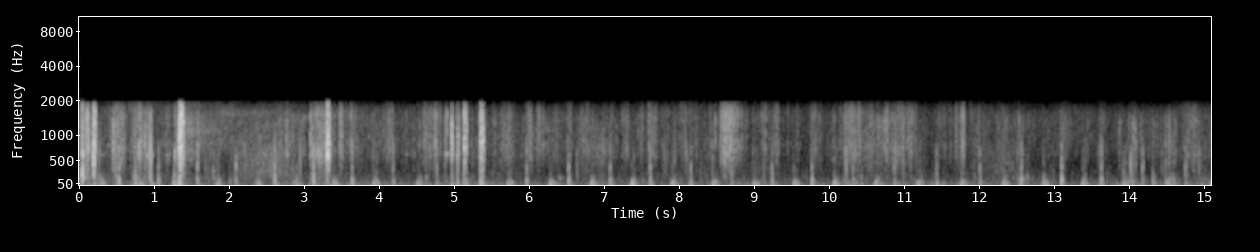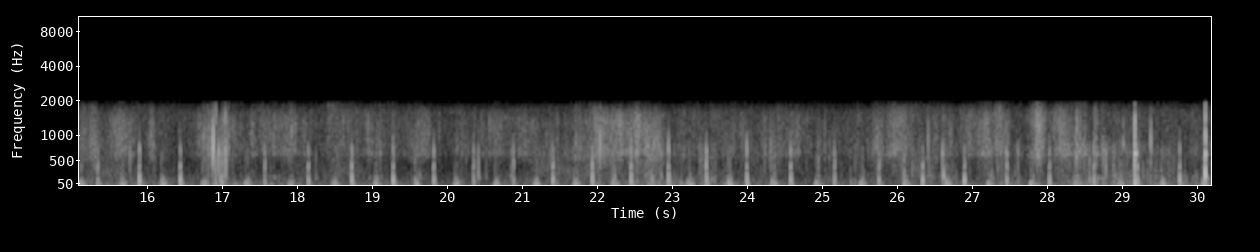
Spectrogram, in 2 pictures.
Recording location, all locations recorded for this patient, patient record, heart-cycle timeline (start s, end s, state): tricuspid valve (TV)
aortic valve (AV)+pulmonary valve (PV)+tricuspid valve (TV)+mitral valve (MV)
#Age: Child
#Sex: Male
#Height: 124.0 cm
#Weight: 23.6 kg
#Pregnancy status: False
#Murmur: Absent
#Murmur locations: nan
#Most audible location: nan
#Systolic murmur timing: nan
#Systolic murmur shape: nan
#Systolic murmur grading: nan
#Systolic murmur pitch: nan
#Systolic murmur quality: nan
#Diastolic murmur timing: nan
#Diastolic murmur shape: nan
#Diastolic murmur grading: nan
#Diastolic murmur pitch: nan
#Diastolic murmur quality: nan
#Outcome: Normal
#Campaign: 2014 screening campaign
0.00	5.70	unannotated
5.70	5.82	S1
5.82	5.94	systole
5.94	6.04	S2
6.04	6.26	diastole
6.26	6.39	S1
6.39	6.50	systole
6.50	6.60	S2
6.60	6.82	diastole
6.82	6.94	S1
6.94	7.06	systole
7.06	7.14	S2
7.14	7.34	diastole
7.34	7.46	S1
7.46	7.60	systole
7.60	7.68	S2
7.68	7.88	diastole
7.88	8.00	S1
8.00	8.14	systole
8.14	8.22	S2
8.22	8.44	diastole
8.44	8.56	S1
8.56	8.68	systole
8.68	8.76	S2
8.76	8.98	diastole
8.98	9.10	S1
9.10	9.22	systole
9.22	9.32	S2
9.32	9.52	diastole
9.52	9.64	S1
9.64	9.76	systole
9.76	9.84	S2
9.84	10.04	diastole
10.04	10.16	S1
10.16	10.30	systole
10.30	10.40	S2
10.40	10.60	diastole
10.60	10.72	S1
10.72	10.86	systole
10.86	10.94	S2
10.94	11.16	diastole
11.16	11.28	S1
11.28	11.40	systole
11.40	11.50	S2
11.50	11.74	diastole
11.74	11.86	S1
11.86	12.00	systole
12.00	12.08	S2
12.08	12.30	diastole
12.30	12.42	S1
12.42	12.54	systole
12.54	12.64	S2
12.64	12.84	diastole
12.84	12.96	S1
12.96	13.08	systole
13.08	13.16	S2
13.16	13.36	diastole
13.36	13.48	S1
13.48	13.60	systole
13.60	13.70	S2
13.70	13.92	diastole
13.92	14.04	S1
14.04	14.16	systole
14.16	14.24	S2
14.24	14.50	diastole
14.50	14.62	S1
14.62	14.74	systole
14.74	14.82	S2
14.82	15.08	diastole
15.08	15.20	S1
15.20	15.32	systole
15.32	15.42	S2
15.42	15.64	diastole
15.64	15.76	S1
15.76	15.88	systole
15.88	15.96	S2
15.96	16.18	diastole
16.18	16.30	S1
16.30	16.42	systole
16.42	16.52	S2
16.52	16.74	diastole
16.74	16.84	S1
16.84	16.96	systole
16.96	17.06	S2
17.06	17.30	diastole
17.30	17.40	S1
17.40	17.56	systole
17.56	17.64	S2
17.64	17.88	diastole
17.88	17.98	S1
17.98	18.12	systole
18.12	18.22	S2
18.22	18.46	diastole
18.46	18.58	S1
18.58	18.72	systole
18.72	18.80	S2
18.80	19.02	diastole
19.02	19.14	S1
19.14	19.26	systole
19.26	19.36	S2
19.36	19.56	diastole
19.56	19.66	S1
19.66	19.80	systole
19.80	19.90	S2
19.90	20.10	diastole
20.10	20.20	S1
20.20	20.34	systole
20.34	20.44	S2
20.44	20.62	diastole
20.62	20.74	S1
20.74	20.86	systole
20.86	20.94	S2
20.94	21.16	diastole
21.16	21.26	S1
21.26	21.40	systole
21.40	21.48	S2
21.48	21.68	diastole
21.68	21.80	S1
21.80	21.92	systole
21.92	22.02	S2
22.02	22.20	diastole
22.20	22.32	S1
22.32	22.44	systole
22.44	22.54	S2
22.54	22.70	diastole
22.70	22.80	S1
22.80	22.94	systole
22.94	23.02	S2
23.02	23.20	diastole
23.20	23.32	S1
23.32	23.44	systole
23.44	23.54	S2
23.54	23.72	diastole
23.72	23.84	S1
23.84	23.98	systole
23.98	24.06	S2
24.06	24.32	diastole
24.32	24.44	S1
24.44	24.56	systole
24.56	24.66	S2
24.66	24.90	diastole
24.90	25.00	S1
25.00	25.14	systole
25.14	25.24	S2
25.24	25.48	diastole
25.48	25.60	S1
25.60	25.74	systole
25.74	25.84	S2
25.84	26.08	diastole
26.08	26.18	S1
26.18	26.32	systole
26.32	26.40	S2
26.40	26.62	diastole
26.62	26.74	S1
26.74	26.88	systole
26.88	26.98	S2
26.98	27.20	diastole
27.20	27.30	S1
27.30	27.44	systole
27.44	27.54	S2
27.54	27.76	diastole
27.76	27.88	S1
27.88	28.02	systole
28.02	28.10	S2
28.10	28.36	diastole
28.36	28.48	S1
28.48	28.60	systole
28.60	28.70	S2
28.70	28.92	diastole
28.92	30.19	unannotated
